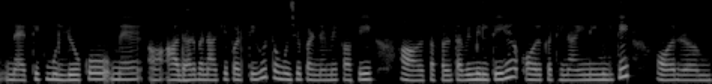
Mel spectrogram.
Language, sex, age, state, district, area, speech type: Hindi, female, 18-30, Madhya Pradesh, Betul, rural, spontaneous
